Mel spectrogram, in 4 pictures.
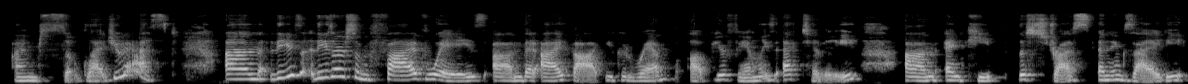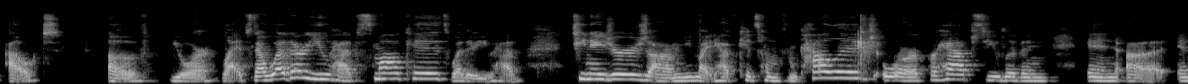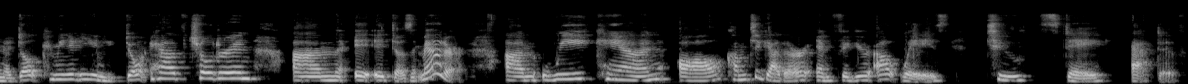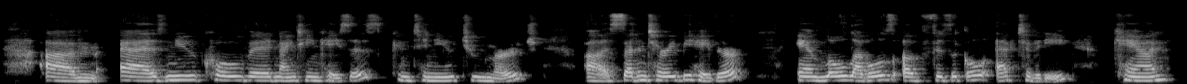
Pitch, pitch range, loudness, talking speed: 195 Hz, 180-255 Hz, -21 LUFS, 130 wpm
